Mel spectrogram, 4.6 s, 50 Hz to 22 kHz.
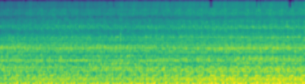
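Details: Diesel truck idling after 5 minutes following the bottom radiator hose refit and coolant refill. Even clatter at a steady idle with no misses, knocks or hiss; no leaks, clamp and hose holding, running sound.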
